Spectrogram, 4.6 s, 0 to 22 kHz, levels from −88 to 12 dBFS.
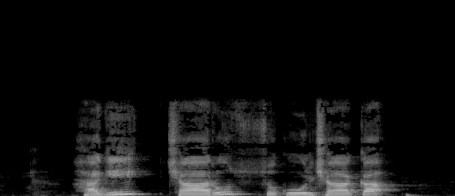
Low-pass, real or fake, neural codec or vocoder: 10.8 kHz; real; none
